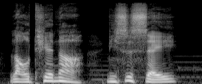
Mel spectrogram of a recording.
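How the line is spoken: Old man shouting. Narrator (Chinese): 老人大叫

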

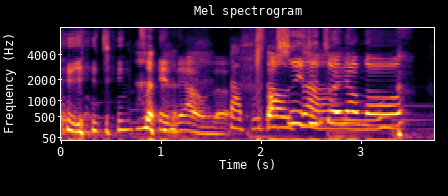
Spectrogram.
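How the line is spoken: Amid roaring laughter. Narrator (Chinese): 全场爆笑，说

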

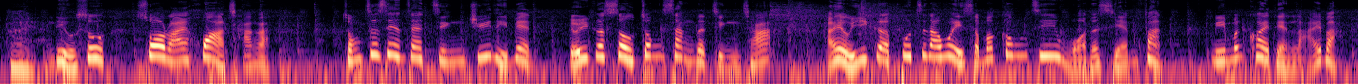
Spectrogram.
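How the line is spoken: Breathless. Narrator (Chinese): 气喘吁吁的以乔 对六叔说

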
